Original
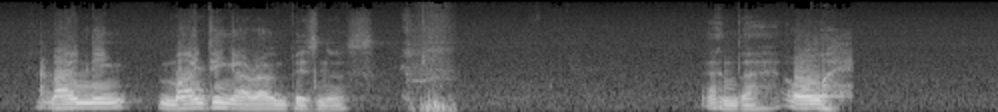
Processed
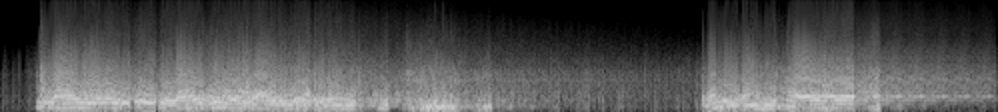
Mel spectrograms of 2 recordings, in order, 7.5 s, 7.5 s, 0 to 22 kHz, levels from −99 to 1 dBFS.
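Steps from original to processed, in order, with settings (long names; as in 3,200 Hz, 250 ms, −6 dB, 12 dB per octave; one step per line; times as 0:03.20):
delay that plays each chunk backwards 194 ms, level −5 dB
Butterworth low-pass 1,900 Hz 96 dB per octave
tilt shelving filter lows +5 dB, about 820 Hz
comb filter 6.4 ms, depth 34%
leveller curve on the samples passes 1
downward compressor, threshold −19 dBFS, peak gain reduction 8.5 dB
leveller curve on the samples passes 3
on a send: feedback echo with a high-pass in the loop 170 ms, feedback 84%, high-pass 230 Hz, level −11.5 dB
on the sum: highs frequency-modulated by the lows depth 0.71 ms
level −7.5 dB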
